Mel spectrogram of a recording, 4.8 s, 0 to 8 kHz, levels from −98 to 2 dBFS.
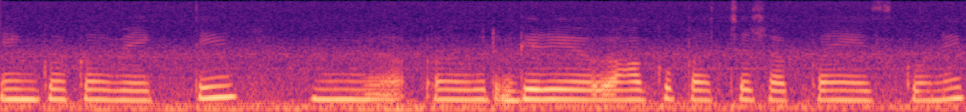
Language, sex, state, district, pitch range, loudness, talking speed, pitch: Telugu, female, Andhra Pradesh, Krishna, 220-240 Hz, -15 LUFS, 75 wpm, 235 Hz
